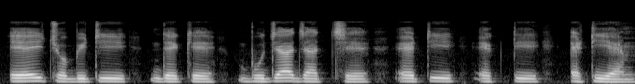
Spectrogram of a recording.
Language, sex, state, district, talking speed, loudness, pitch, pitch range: Bengali, male, Assam, Hailakandi, 85 wpm, -16 LUFS, 140 Hz, 130-145 Hz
